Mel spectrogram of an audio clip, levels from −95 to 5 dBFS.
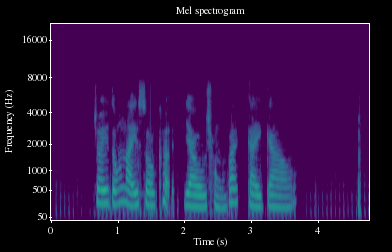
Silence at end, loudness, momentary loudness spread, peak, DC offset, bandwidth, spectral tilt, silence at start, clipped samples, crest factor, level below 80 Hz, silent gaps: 0.15 s; -45 LUFS; 9 LU; -30 dBFS; under 0.1%; 7.2 kHz; -4.5 dB/octave; 0.65 s; under 0.1%; 16 dB; -84 dBFS; 1.90-1.99 s, 2.82-2.94 s, 3.67-3.94 s, 4.01-4.50 s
